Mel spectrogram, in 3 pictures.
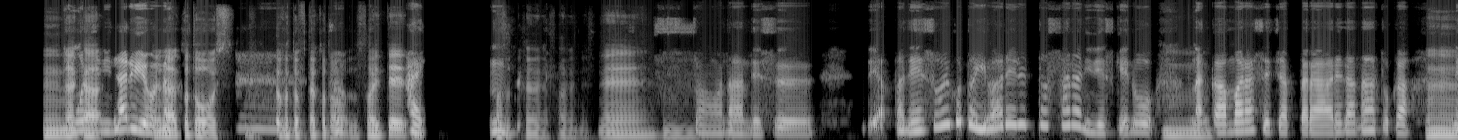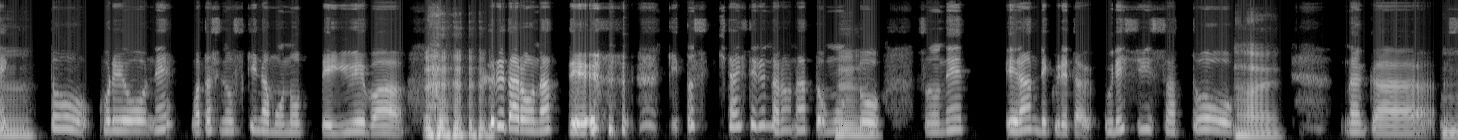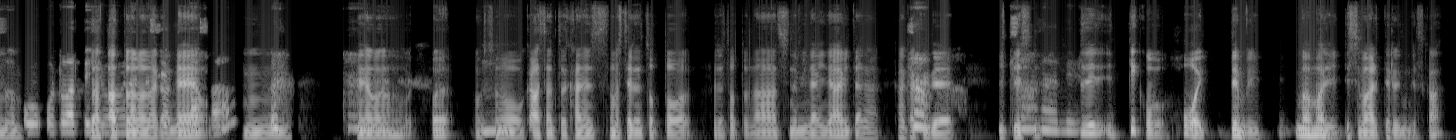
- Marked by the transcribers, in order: laughing while speaking: "なるような"; tapping; laughing while speaking: "うん"; laugh; unintelligible speech
- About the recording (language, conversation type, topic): Japanese, advice, 親の期待と自分の意思決定をどう両立すればよいですか？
